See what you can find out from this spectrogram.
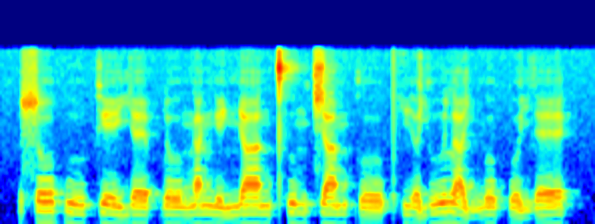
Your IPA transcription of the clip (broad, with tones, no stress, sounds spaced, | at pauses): s oː˧˥ p uː˩ k eː˧˩ j ɛː˧˩ p̚ l oː˧˩ ŋ a˧ ŋ e˩ ɲ aː˧ n t̪ʰ u˧ m t͡ɕ aː˧ m k oː˩ pʰ i˧˩ ə̯ j uː˧˥ l a˧˩ j ŋ o˧ p o˩ j l ɛː˧˥ k̚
